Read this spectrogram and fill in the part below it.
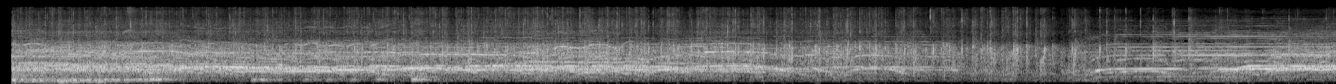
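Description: A drum kit plays a beat.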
